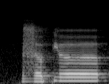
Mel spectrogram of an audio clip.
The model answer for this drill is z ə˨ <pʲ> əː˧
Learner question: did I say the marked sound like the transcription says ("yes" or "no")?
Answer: yes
